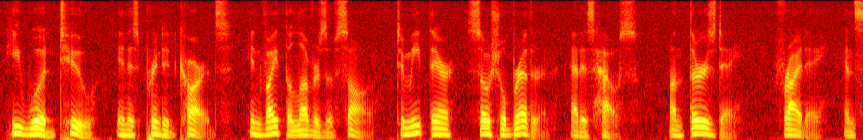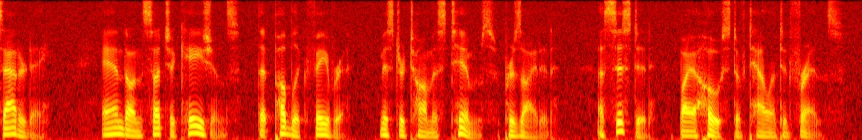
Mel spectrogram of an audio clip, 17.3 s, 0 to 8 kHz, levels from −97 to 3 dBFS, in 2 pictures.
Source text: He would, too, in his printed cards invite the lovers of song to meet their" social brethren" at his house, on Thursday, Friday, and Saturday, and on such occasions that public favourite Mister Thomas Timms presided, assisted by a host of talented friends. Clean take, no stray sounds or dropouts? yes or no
yes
